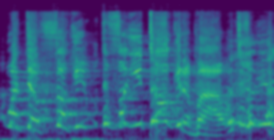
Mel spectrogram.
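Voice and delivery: very high, sputtering mock indignation; outraged mobster. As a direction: imitate a flustered tough guy, high-pitched.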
